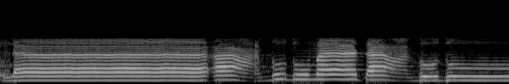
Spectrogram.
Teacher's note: عین کی جو ہے وہ آواز واضح کریں گے، اس کو جھٹکا نہیں پڑھیں گے بلکہ عین پڑھیں گے، اور اسی طرح ما تا عین کی آواز واضح کریں گے.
